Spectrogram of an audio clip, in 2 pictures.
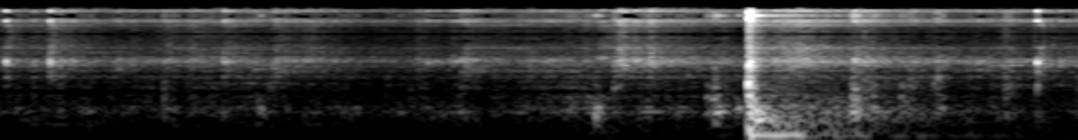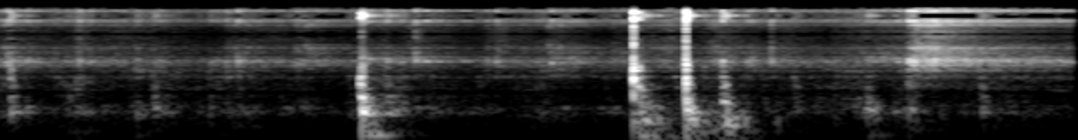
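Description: Ice hockey play at the goal: a loud thud with a short ringing decay about four seconds in, a sharp knock near seven seconds and a quick run of knocks near nine, typical of pucks, sticks and skates striking the goal and pads. Under it runs a steady hiss of skates on ice.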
